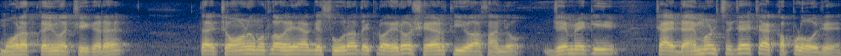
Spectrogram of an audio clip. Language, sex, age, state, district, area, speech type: Sindhi, male, 45-60, Gujarat, Surat, urban, spontaneous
